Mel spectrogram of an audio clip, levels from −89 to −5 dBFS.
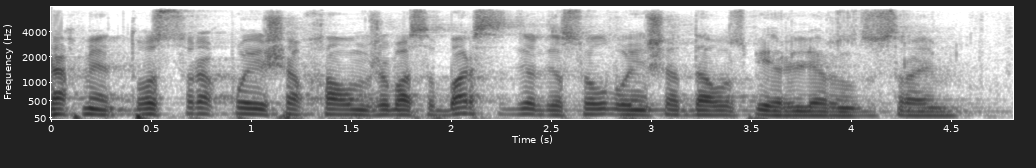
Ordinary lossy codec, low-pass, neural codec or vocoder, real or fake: none; 7.2 kHz; none; real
